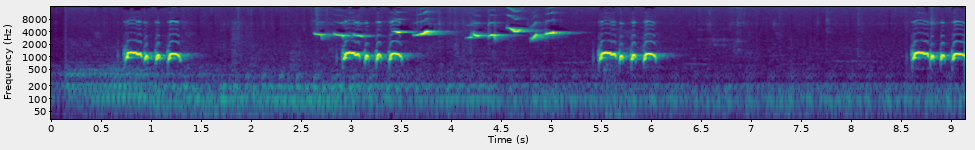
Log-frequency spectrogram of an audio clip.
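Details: Local male zebra dove's rival-provoking song, four quick rolling coo phrases, clipped and resonant, repeating every two to three seconds; between them another bird gives short high, sliding whistled chirps, with a low rumbling hum underneath.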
